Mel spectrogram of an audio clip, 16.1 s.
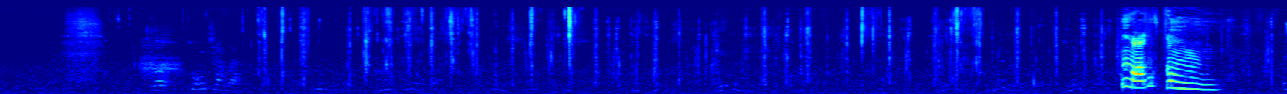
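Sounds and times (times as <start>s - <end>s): chewing crunchy food: 3.0s - 14.0s, 15.3s - 16.0s.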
